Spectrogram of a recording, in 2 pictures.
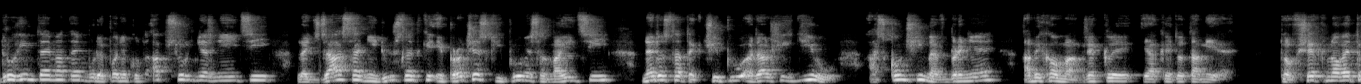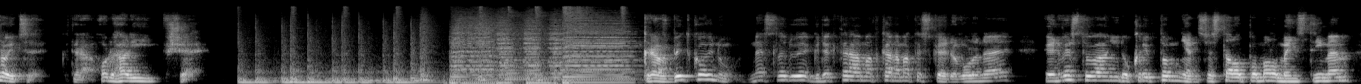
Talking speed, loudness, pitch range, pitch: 120 wpm, -17 LUFS, 140-195 Hz, 165 Hz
